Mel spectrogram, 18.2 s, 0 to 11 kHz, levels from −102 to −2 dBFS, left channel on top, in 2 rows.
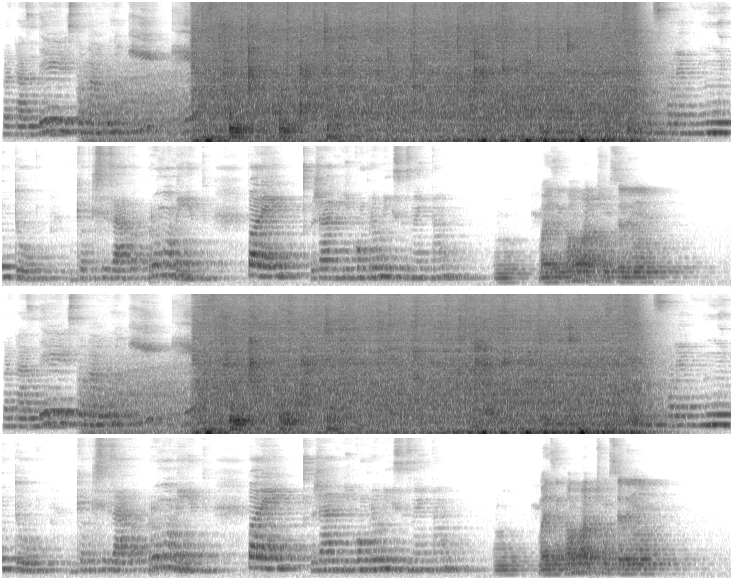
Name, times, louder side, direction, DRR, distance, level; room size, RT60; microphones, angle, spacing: voice 1, 0.0-5.0 5.8-6.1 6.4-9.6 9.9-14.8, equal, 15° left, 0 dB, 0.4 m, -42 dB
sound 1, 0.9-7.8, left 1 dB, 50° left, 0.9 m, -44 dB
Rain, 2.3-7.9, left 1 dB, 80° left, 0.9 m, -25 dB
voice 2, 5.9-6.3 15.3-15.4 15.8-17.1, right 1 dB, 80° right, -3 dB, 1.0 m, -38 dB
5.2 x 2.2 x 2.9 m, 1.2 s
head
